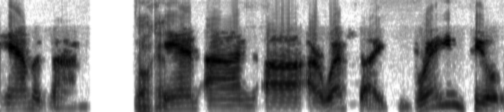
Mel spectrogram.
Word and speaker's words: Breinfuel: and on our website brain fuel is spelled d-r-e-i-n we don't want to just be the brain anatomical brain we're a unique product so it's b r e i n f u e l dot com and you go to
